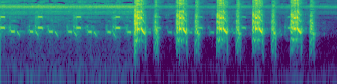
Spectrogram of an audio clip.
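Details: Francolin (teetar) in a bush habitat, in a hunting context. Soft, down-bending chirps give way to loud, harsh, rhythmic calls repeated about twice a second.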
